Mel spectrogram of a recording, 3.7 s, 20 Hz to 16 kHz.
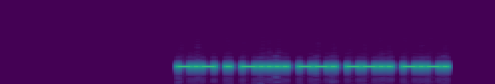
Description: Morse code, heard as a keyed tone, about 40 wpm, 700 Hz. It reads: KE6GZC
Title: USA Call Signs - 6 Characters - 40wpm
